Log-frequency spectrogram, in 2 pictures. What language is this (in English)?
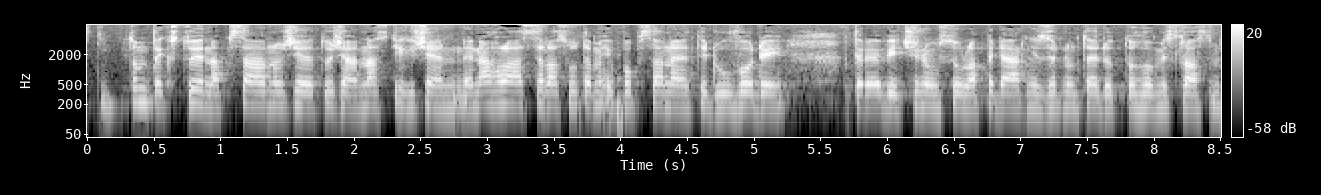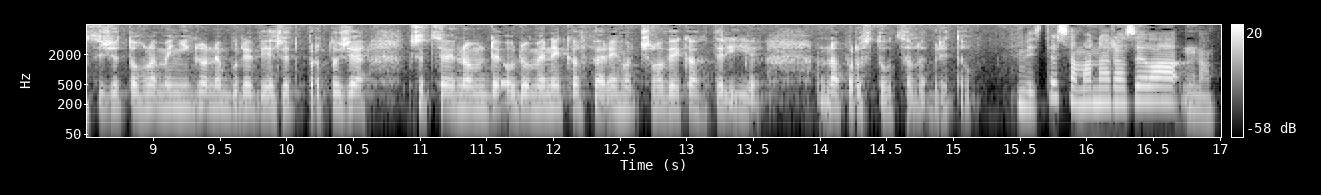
Czech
